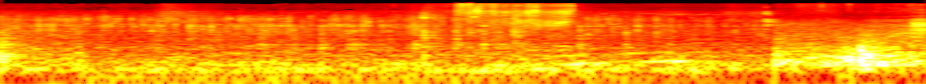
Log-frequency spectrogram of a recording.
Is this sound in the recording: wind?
no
